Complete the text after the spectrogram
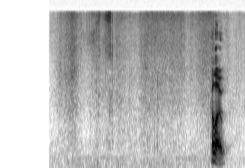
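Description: Fabric rustles as a man takes off a face mask.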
